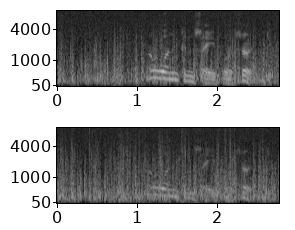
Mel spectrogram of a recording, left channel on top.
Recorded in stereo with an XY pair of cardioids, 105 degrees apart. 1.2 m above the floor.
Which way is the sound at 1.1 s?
50° left.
